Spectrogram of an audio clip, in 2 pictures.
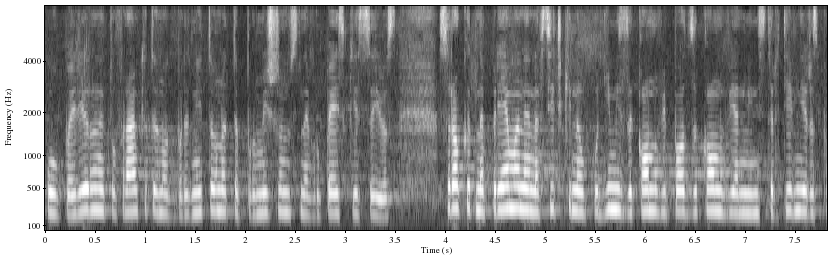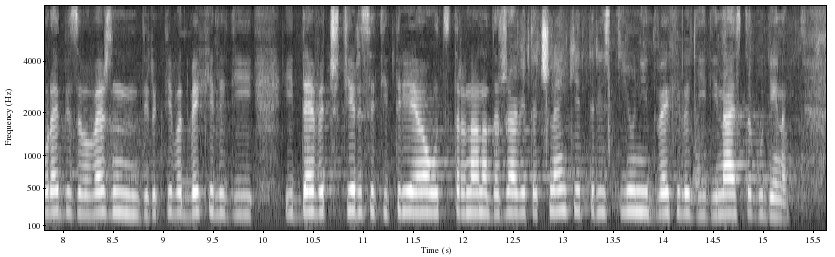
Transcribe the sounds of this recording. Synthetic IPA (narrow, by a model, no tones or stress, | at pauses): koːpɛɾiɾɐnɛt̪ofɾamkit̪ɛnɐod̪bɾɐnit̪ɛlˠnət̪əpɾomiʃlɛnost̪nɐɛvɾopɛjsk̟ijəsɐjus | sɾɔkət̪nɐpɾiɛmɐnɛnɐfsit͡ʃkinɛopxod̪imizɐkɔnovipod̪zɐkɔnoviɐd̪minist̪ɾɐt̪ivniɾəspoɾɛd̪̚bizɐvɐvɛʒd̪ənɛnɐd̪iɾɛk̚t̪ivəd̪vɛxilʲɐd̪iː | d̪ɛvɛt̪̚t͡ʃɛ̥t̪iɾɛsɛt̪it̪ɾiɛot̪st̪ɾɐnanɐd̪ɐɾʒavit̪ɛt͡ʃlɛŋkiɛt̪ɾist̪ijuniːd̪vɛxilʲɐd̪iːd̪inajst̪əɡod̪inə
